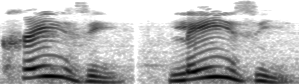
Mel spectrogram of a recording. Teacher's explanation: both are stressed in the first syllable. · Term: feminine rhyme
